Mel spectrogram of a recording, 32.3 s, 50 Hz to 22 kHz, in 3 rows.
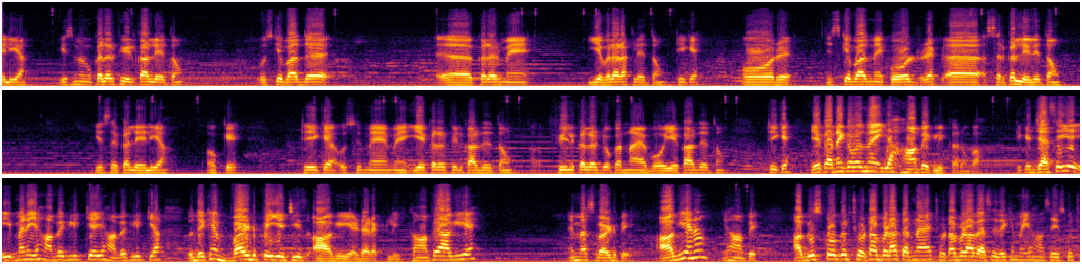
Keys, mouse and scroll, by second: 9.4-14.3 drag, 20.4 click, 25.7-28.6 drag.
